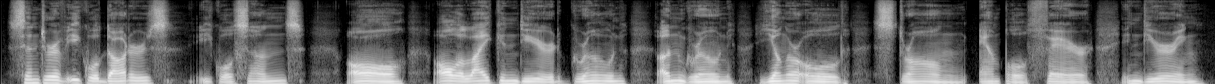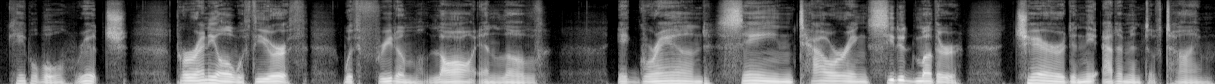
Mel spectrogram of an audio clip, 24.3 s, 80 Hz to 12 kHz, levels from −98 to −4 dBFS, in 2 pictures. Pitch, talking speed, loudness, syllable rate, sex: 100 Hz, 105 wpm, -18 LUFS, 3.2 syllables/s, male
